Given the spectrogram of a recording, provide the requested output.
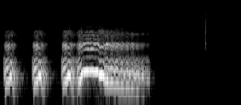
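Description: Barred Owl giving two short, rich hoots, then a long drawn-out hoot that wavers and slides downward, like the end of 'who cooks for you all'.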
